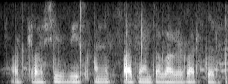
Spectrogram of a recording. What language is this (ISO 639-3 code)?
mar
